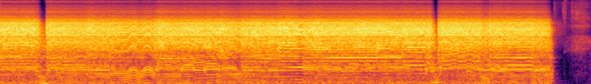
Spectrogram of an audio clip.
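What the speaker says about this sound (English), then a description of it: "I'll put the grind pedal on at noon." Electric guitar played through the Fortin Nameless amp suite with a grind pedal engaged, loud and heavily distorted, with chugging palm-muted riffs and sustained chords that ring without pause before cutting off abruptly at the end.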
